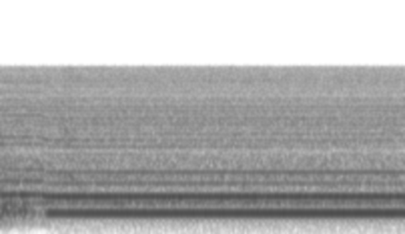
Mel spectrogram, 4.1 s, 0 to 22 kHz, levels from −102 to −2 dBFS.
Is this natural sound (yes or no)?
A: yes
